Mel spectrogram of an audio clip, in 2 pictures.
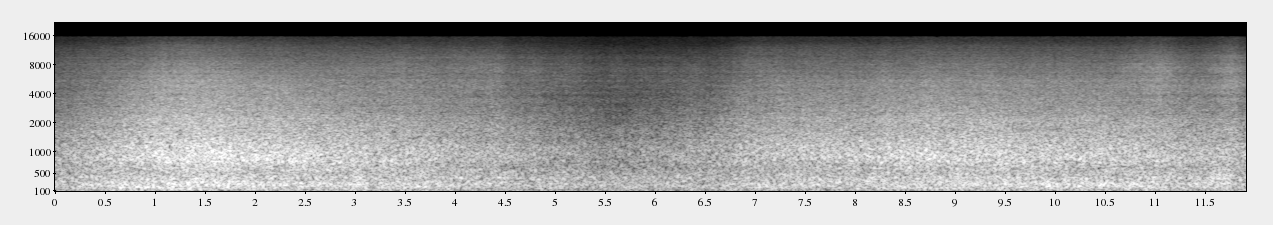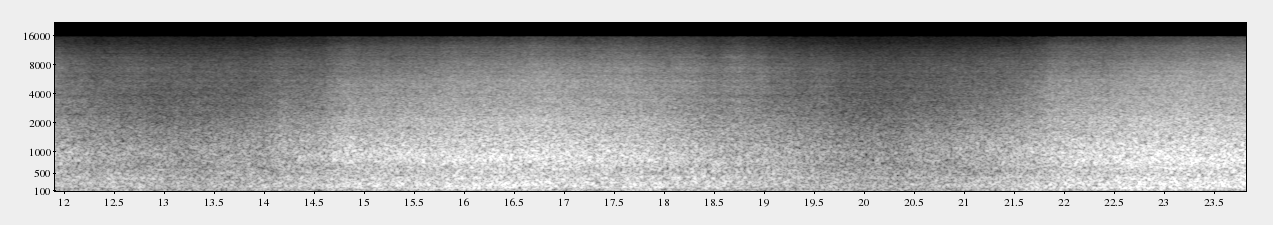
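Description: Wind rushes steadily past, rising and falling in gusts.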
